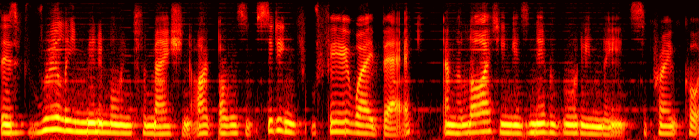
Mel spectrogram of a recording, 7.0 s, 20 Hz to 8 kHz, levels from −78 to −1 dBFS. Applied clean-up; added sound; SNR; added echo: neural separator model SepFormer DNS4.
